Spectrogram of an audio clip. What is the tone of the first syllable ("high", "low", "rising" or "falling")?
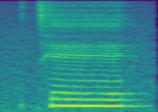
high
